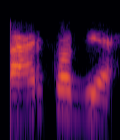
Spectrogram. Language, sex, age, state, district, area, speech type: Odia, female, 60+, Odisha, Ganjam, urban, conversation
